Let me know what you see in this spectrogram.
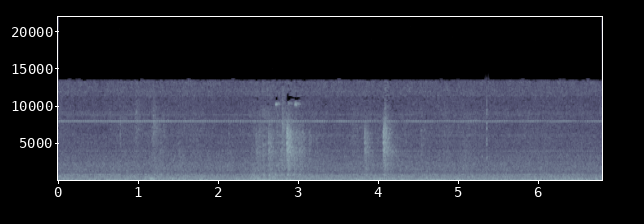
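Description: Steady low rumble of an Austrian Federal Railways (ÖBB) passenger train running on the track, heard inside the carriage. A few brief high clicks come about three and four seconds in.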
